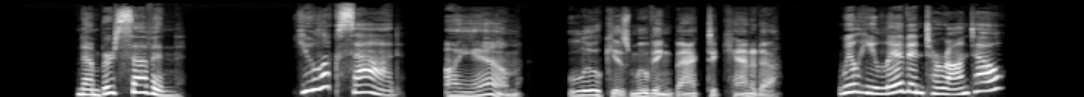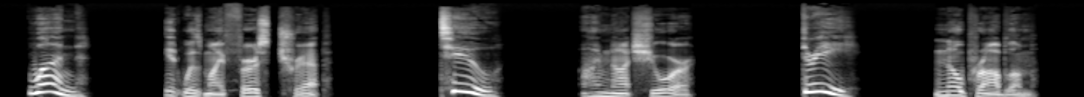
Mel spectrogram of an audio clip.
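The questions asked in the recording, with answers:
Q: Will he live in Toronto?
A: 2: I'm not sure.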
